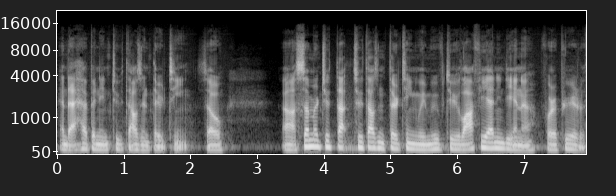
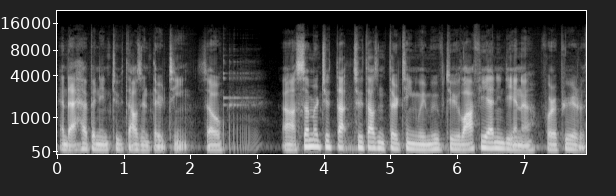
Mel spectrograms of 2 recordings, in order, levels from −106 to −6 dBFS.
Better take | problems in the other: first | clattering dishes; faint; at 2.5 s; peak 15 dB below the speech

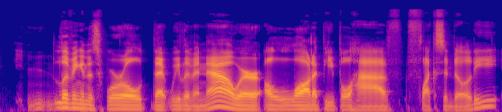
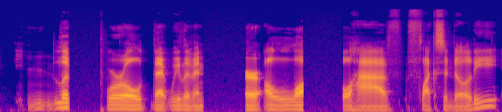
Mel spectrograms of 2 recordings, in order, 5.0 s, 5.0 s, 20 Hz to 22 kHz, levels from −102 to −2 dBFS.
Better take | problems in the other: first | audio cutting out; at 0.5 s, at 2 s and at 3 s

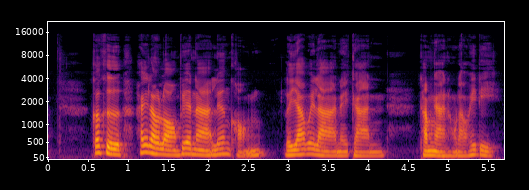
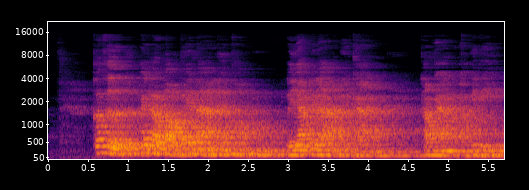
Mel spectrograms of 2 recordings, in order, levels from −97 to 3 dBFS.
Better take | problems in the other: first | off-mic speech; far // room echo; strong; dies away in 2.2 s

